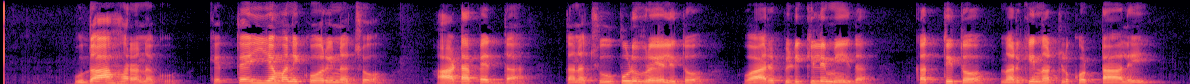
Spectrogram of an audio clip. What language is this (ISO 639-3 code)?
tel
